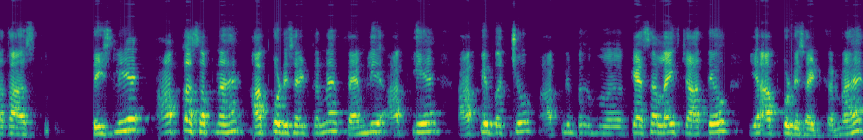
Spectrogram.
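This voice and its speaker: The man's voice is high in pitch. It shows ordinary pitch variation. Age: 60s. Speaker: business trainer. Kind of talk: business training talk.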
